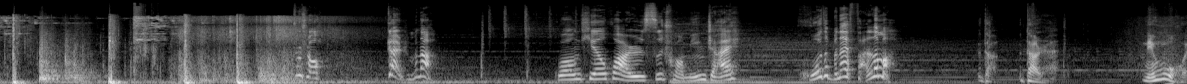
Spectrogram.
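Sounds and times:
clattering debris: 0.0 - 3.8
heavy objects being smashed and knocked over: 0.0 - 3.8
speech: 3.0 - 4.4, 5.6 - 9.0, 9.8 - 10.7, 11.4 - 11.8.

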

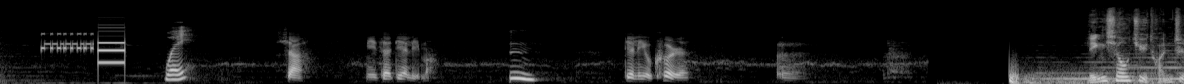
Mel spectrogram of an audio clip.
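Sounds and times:
telephone ringing: 0.4 - 1.3
speech: 1.6 - 2.0, 2.8 - 4.4, 5.1 - 5.5, 6.2 - 7.0, 7.8 - 8.1, 10.9 - 11.8.

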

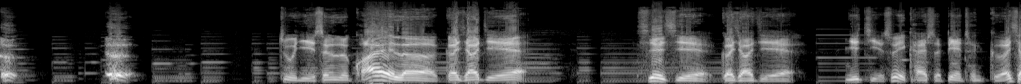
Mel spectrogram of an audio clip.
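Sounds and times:
hiccups imitated by a voice: 0.0 - 0.4, 1.0 - 1.5
speech: 2.8 - 5.4, 6.4 - 10.2.

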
